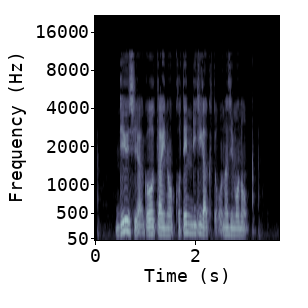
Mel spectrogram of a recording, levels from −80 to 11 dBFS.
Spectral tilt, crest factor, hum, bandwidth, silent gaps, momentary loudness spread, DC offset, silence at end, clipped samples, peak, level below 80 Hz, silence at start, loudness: -5 dB/octave; 18 dB; none; 11.5 kHz; none; 11 LU; under 0.1%; 0.5 s; under 0.1%; -6 dBFS; -60 dBFS; 0.4 s; -24 LUFS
